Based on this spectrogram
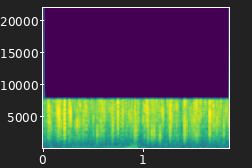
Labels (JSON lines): {"label": "biophony, cascading saw", "recorder": "SoundTrap 600 or HydroMoth"}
